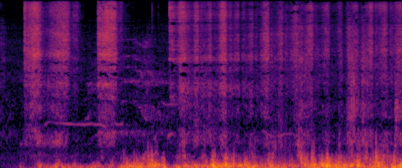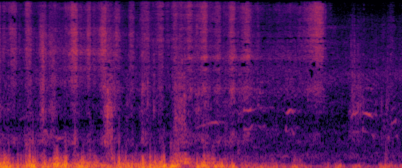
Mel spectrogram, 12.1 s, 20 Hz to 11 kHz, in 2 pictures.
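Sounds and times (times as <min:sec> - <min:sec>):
shovel scraping sand: 0:00.4 - 0:01.8, 0:02.5 - 0:11.0.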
